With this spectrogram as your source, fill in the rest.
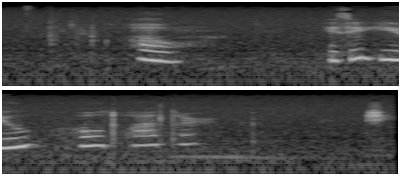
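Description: A young woman speaks in a soft, sing-song voice close by.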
